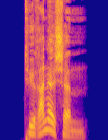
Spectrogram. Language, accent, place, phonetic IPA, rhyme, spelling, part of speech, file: German, Germany, Berlin, [tyˈʁanɪʃm̩], -anɪʃm̩, tyrannischem, adjective, De-tyrannischem.ogg
- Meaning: strong dative masculine/neuter singular of tyrannisch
